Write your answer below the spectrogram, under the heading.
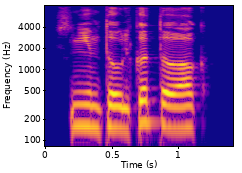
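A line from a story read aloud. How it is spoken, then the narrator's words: Angry grumble. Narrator (Russian): Сердито проворчал Семен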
